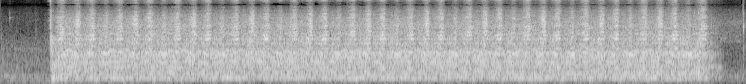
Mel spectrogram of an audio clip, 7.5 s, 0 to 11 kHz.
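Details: 1979 VW Mark 1 Rabbit diesel abandoned 30+ years, injector lines cracked loose: even, brisk cranking at about three and a half compressions per second for six seconds, steady and unstrained; good oil pressure and injectors pushing fuel, turning over fine.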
